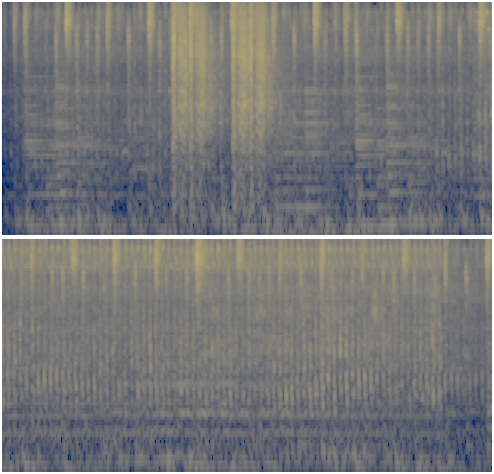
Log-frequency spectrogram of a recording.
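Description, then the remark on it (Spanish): A helicopter's rotor thumps steadily overhead as it watches a barn from above, with two loud, harsh rifle shots fired by a SWAT team sniper close together near the start, before the rhythmic chopping continues alone. “Mientras un helicóptero vigilaba al granero desde arriba, los miembros del equipo SWAT tomaban posiciones alrededor del perímetro. Un francotirador del equipo abrió fuego”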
